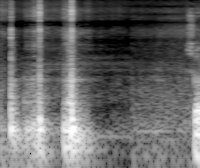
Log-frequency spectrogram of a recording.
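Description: Three short knocks and clicks within the first second, a hand tool being picked up and handled.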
